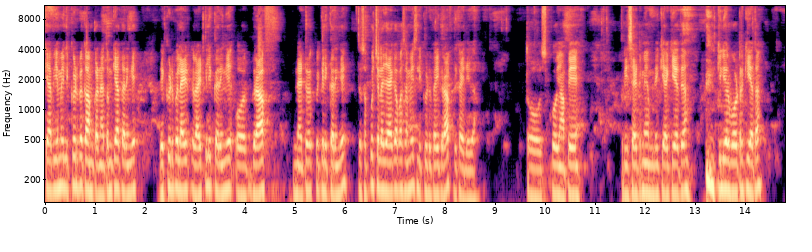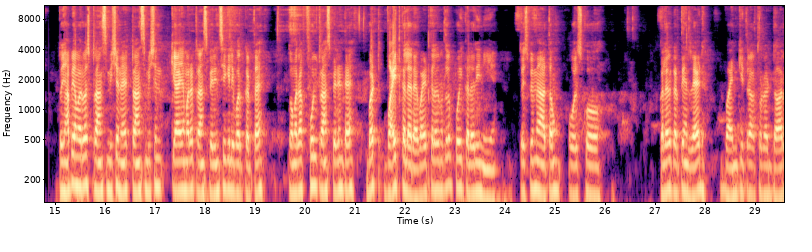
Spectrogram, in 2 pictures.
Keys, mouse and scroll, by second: 2.4-5.2 right drag, 6.4 alt+right click, 7.6 alt+right click, 8.3 alt+middle click, 9.2 click, 9.8 alt+middle click, 11.1 click, 14.1 click, 24.3 click, 26.4 click, 27.5 click, 29.0 click.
